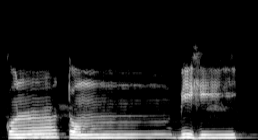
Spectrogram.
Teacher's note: اخفائے شفوی مطلب غنہ کریں گے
